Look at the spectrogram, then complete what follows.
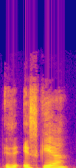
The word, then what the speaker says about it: Ischia: butcher anything just just tell me how it's pronounced just literally interrupt and uh what's the island uh iskia you nailed it uh so okay so this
